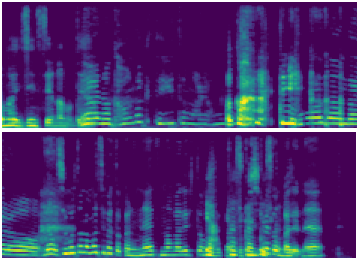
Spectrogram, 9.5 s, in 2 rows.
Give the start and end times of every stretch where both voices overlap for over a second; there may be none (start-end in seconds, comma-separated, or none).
7.4-8.7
